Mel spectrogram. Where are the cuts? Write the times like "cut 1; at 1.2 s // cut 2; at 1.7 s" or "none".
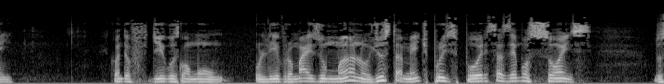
cut 1; at 1.8 s

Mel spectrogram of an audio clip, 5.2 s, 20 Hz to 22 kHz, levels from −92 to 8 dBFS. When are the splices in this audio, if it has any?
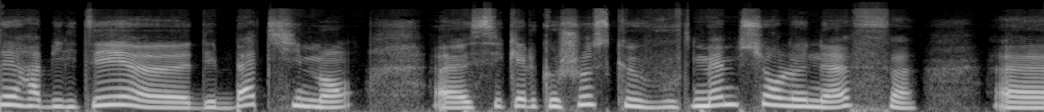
cut 1; at 3.4 s

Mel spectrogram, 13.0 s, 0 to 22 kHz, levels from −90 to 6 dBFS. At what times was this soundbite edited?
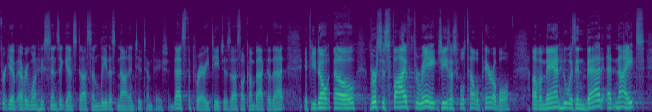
none

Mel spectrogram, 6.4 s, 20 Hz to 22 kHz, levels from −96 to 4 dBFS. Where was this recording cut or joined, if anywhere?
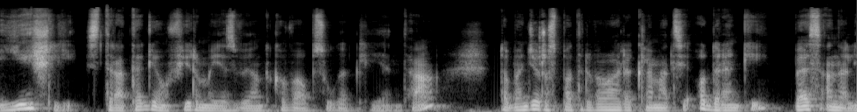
none

